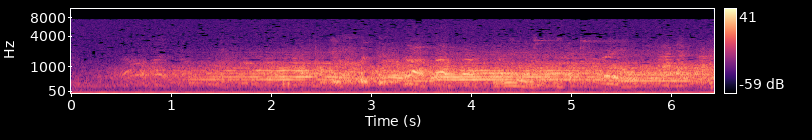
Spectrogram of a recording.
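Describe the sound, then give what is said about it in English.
Busy train club car ambience: a steady rumbling hum of the moving train with a dense murmur of overlapping conversation and chatter, rising slightly and holding at a constant loud level. “Of a noisy spot you got here, bud. Club car's always a popular place, sir.”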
